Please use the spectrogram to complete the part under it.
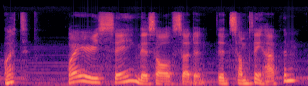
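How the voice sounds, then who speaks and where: A woman's voice: sing-song, normal speed, a little mellow. A woman playing an earnest, loyal young office worker and narrator in a manga dub, speaking in a conversational way. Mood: baffled, hurt. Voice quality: low-pitched voice. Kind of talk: anime-style manga dub with first-person narration. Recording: background music under the voice. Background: music.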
